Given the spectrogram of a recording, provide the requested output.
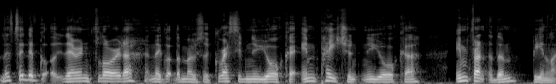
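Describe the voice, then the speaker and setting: Over a very clean recording with a silent background, a man speaks very fast in a London accent. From East London, England. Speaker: communication coach. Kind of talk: interview answer.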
